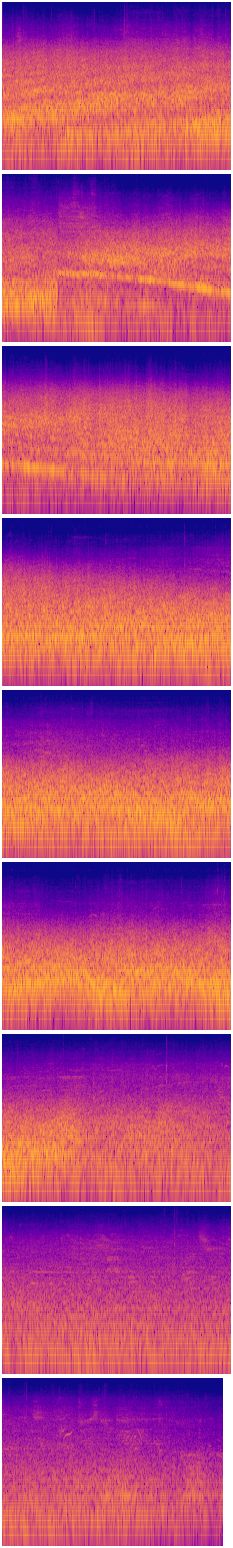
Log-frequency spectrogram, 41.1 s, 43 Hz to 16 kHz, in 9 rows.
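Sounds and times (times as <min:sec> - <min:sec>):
jet aircraft flying past: 0:00.0 - 0:41.0.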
